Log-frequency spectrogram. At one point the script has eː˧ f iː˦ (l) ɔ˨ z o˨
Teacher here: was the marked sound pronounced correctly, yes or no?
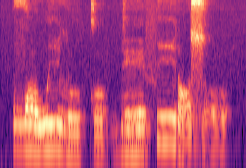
no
